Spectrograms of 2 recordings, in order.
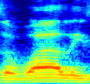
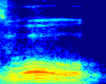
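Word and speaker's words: Zwolle: I used to pronounce Zawali Zwol. I thought it was Zwol for a long time. The only reason I know it's Zawali is because they known for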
